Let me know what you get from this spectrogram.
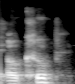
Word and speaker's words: Ocupe: It's not your fault. It's Casey Ocupe. It's Filipino.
